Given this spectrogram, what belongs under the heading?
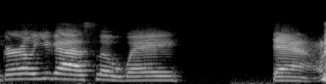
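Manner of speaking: slow Southern talk. Retold or imitated. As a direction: imitate a slow Southern drawl. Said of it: "They definitely talk slow".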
